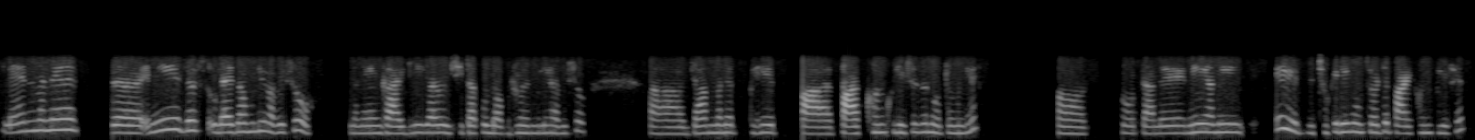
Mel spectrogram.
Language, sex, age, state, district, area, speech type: Assamese, female, 18-30, Assam, Dibrugarh, urban, conversation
